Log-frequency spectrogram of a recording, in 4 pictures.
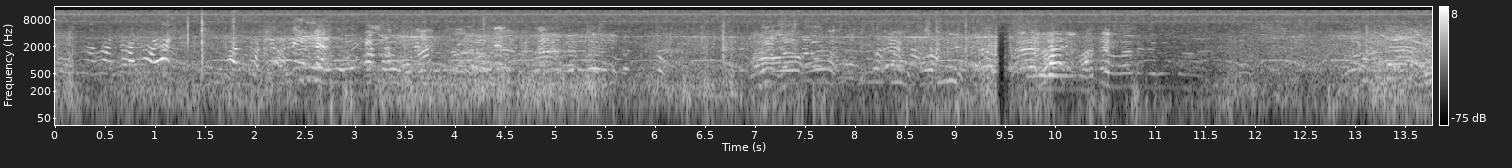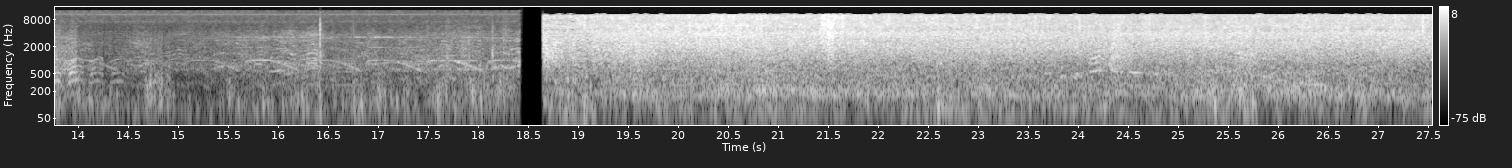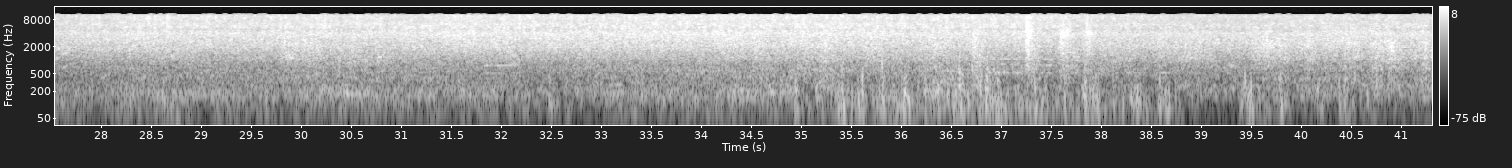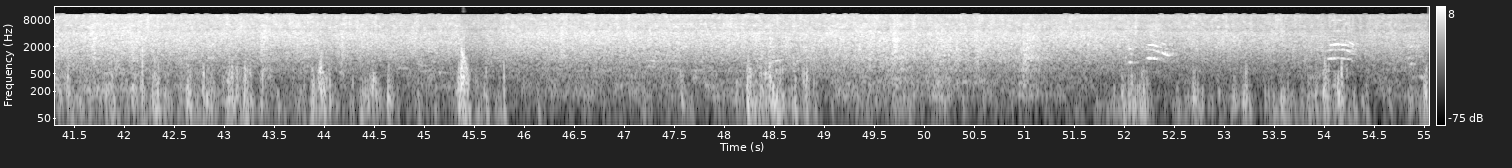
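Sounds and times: heavy rain: 0.0 - 55.0.

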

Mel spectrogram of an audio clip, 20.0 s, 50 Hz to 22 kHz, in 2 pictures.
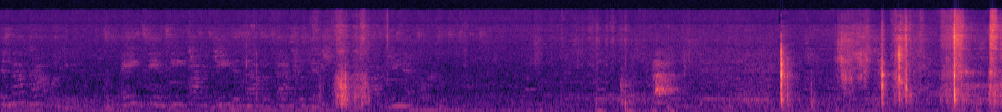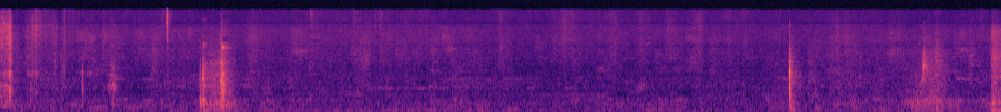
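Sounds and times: bottles and tools clicking on table: 12.0 - 12.4.

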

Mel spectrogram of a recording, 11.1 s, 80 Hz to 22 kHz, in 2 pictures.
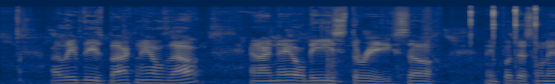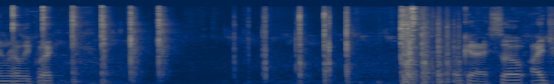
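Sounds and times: hammer tapping horseshoe nail: 4.7 - 7.3.

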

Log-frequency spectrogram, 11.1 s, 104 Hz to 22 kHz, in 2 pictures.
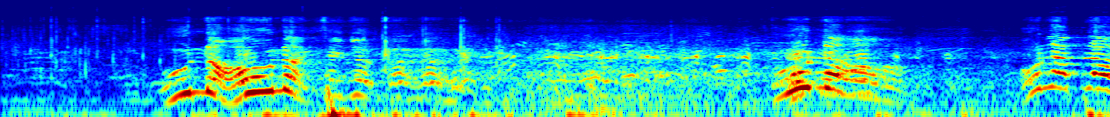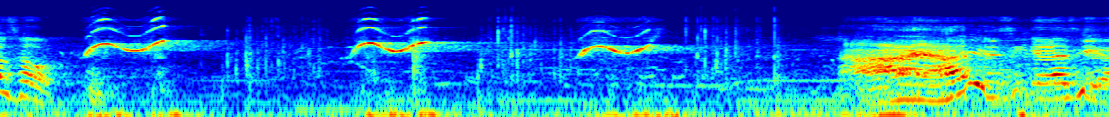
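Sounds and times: shrill swooping whistle: 6.0 - 6.6, 7.3 - 7.8.

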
